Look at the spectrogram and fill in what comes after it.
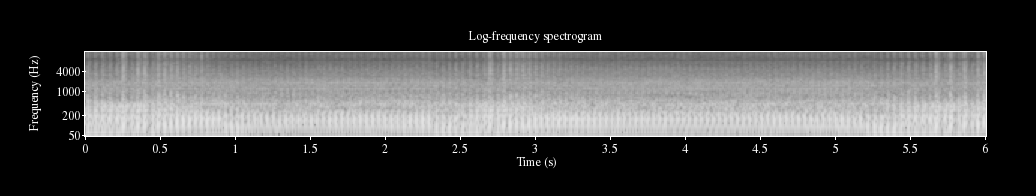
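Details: John Deere L110 lawn tractor's small single-cylinder engine, revived after sitting three years with its carburetor removed, catches and runs at a steady, even low thump with no misses; it is running fine on fresh fuel.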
